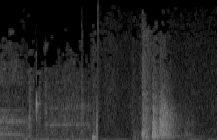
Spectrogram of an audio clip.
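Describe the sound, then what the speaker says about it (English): Chairs wrapped in plastic are lifted out of an abandoned storage locker, giving a few hollow knocks and a scraping clatter against a muffled room background. "I will now go ahead and take out all these chairs."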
